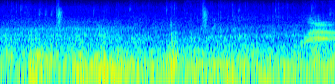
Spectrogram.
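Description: Car cabin noise while driving on a wet road: a steady low rumble of tyres and engine with a few faint clicks.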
